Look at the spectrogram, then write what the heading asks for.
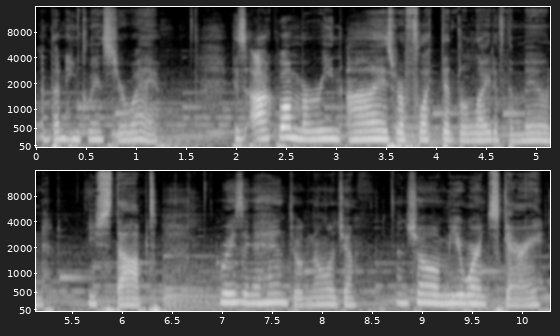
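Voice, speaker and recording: A woman's voice: mid-range voice, steady tone, normal speed. A woman game streamer reading visual novel narration aloud, breaking off into chatty, exclamatory asides. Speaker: gaming channel host. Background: game music.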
